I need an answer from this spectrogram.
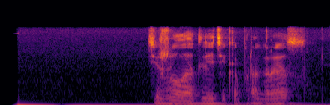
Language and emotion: Russian, neutral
